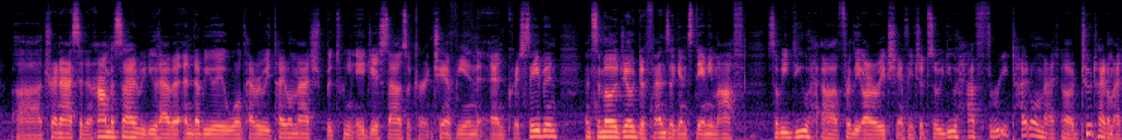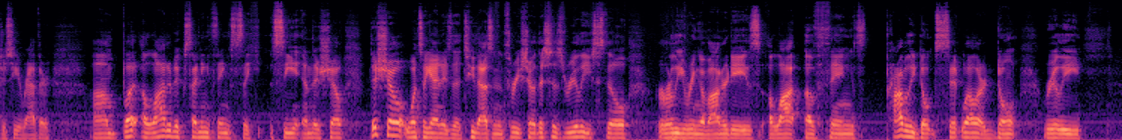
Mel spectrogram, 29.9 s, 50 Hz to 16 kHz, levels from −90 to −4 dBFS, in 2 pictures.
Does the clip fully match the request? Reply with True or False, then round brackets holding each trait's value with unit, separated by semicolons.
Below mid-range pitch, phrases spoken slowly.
False (110 Hz; 185 wpm)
